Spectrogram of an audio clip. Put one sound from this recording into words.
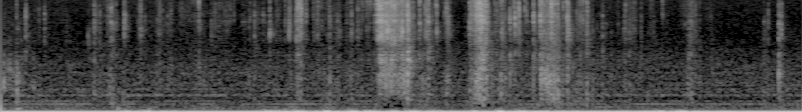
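A foil card pack crinkles and tears open close by.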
